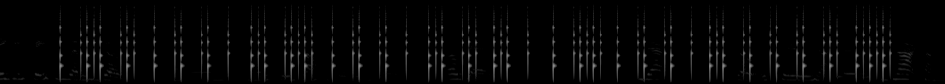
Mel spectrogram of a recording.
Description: Morse code, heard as a telegraph sounder, hand-sent with a paddle, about 18 wpm, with speech in English. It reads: COLORADO'S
